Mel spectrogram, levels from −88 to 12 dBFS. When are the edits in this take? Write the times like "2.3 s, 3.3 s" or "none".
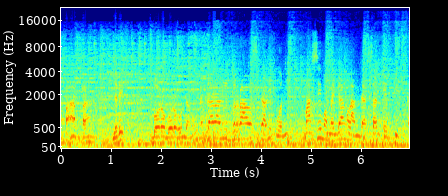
none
